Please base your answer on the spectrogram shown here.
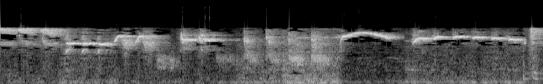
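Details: Bali myna making harsh, hissing calls mixed with long, slightly wavering whistles and an arched whistled note, loud and high against a quiet background.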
